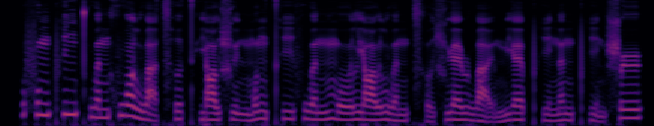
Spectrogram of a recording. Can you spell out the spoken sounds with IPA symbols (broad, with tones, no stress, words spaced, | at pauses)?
fʊ˥ŋpʰi˥ŋt̪ʰwə˧˥n xwɔ˥˩lwä̰˨˩t͡sʰɹ̩˦ t̪ʰjɑ˧˥ʊ̯ɕy̰˨˩nmɤ˥˩ŋ t̪ʰi˧˥fwə˧˥n mo˧˥ʊ̯ljɑ˧˥ʊ̯ lwə˧˥nt͡sʰɤ̰˨˩ɕɥɛ˥ ɻwa̰˨˩ɪ̯ mjɛ˧˥ pʰi˧˥n ə˧˥npʰḭ˨˩nʂɻ̩˥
